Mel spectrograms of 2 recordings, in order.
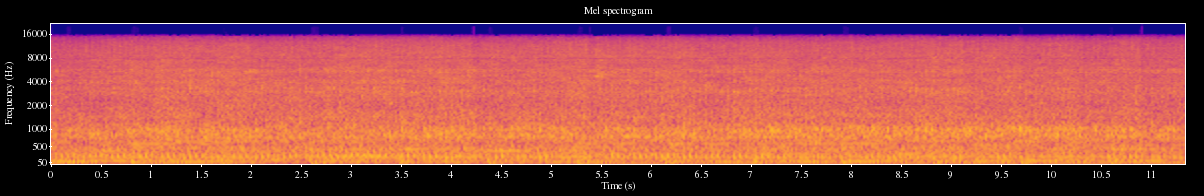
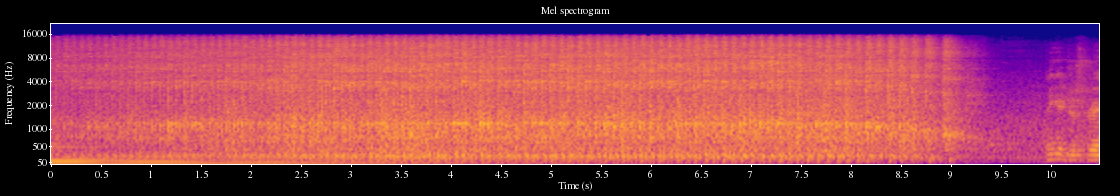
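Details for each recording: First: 1978 John Deere 208 lawn tractor, single-cylinder, first start after 3 years idle, old head gasket still fitted, no muffler, carburettor not cleaned: loud raw steady bark, no puffing from the head gasket; runs healthy. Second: 1978 John Deere 208 shifting-gears riding mower, first start after sitting three years with a supposedly "blown up" engine, no muffler. Fast, rough, steady chatter of the small engine suddenly falls away near the end and dies: a stall, possibly fuel starvation.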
